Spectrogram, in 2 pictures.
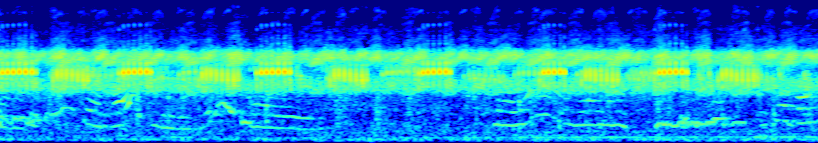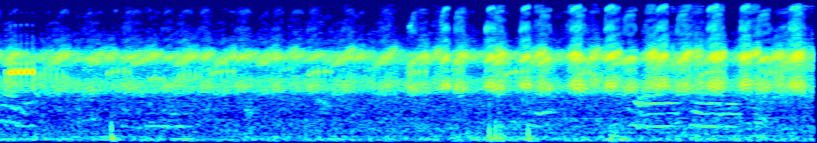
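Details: Night frog chorus over countryside rice fields newly filled with water, homes close by: rhythmic pulsed bursts of trilling for the first half, then a steady, unbroken wall of high croaking with a few lower, gliding notes.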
